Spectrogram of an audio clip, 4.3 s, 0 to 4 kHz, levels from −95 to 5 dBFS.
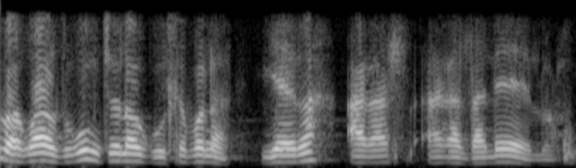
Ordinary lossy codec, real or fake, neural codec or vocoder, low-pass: none; fake; vocoder, 44.1 kHz, 128 mel bands every 512 samples, BigVGAN v2; 3.6 kHz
